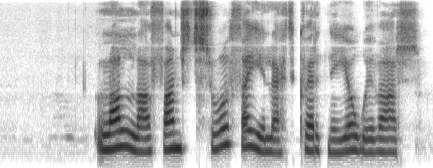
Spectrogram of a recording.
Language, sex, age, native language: Icelandic, female, 11, Icelandic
